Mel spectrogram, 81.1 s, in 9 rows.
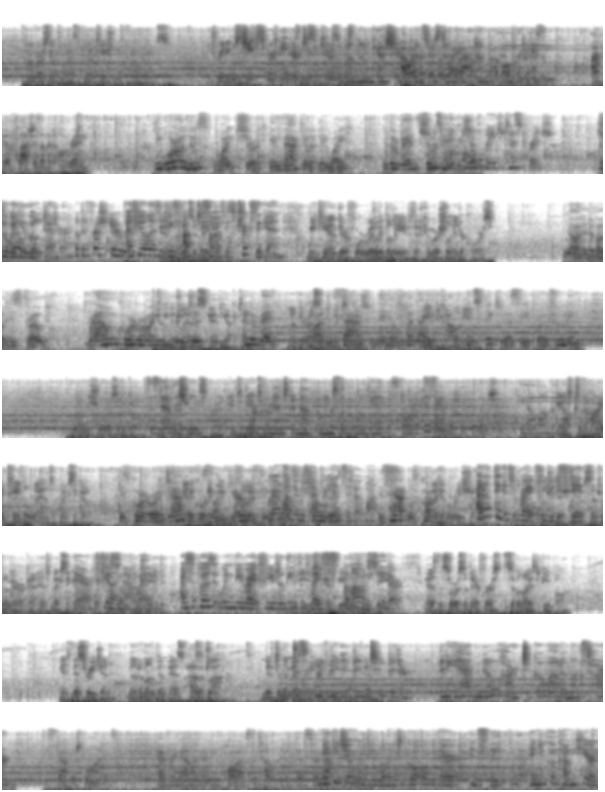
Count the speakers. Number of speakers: six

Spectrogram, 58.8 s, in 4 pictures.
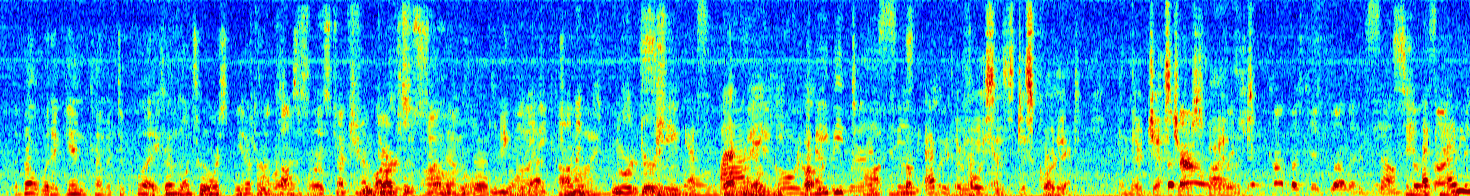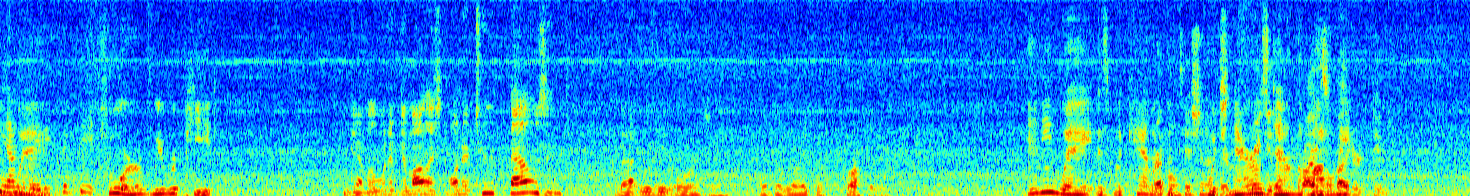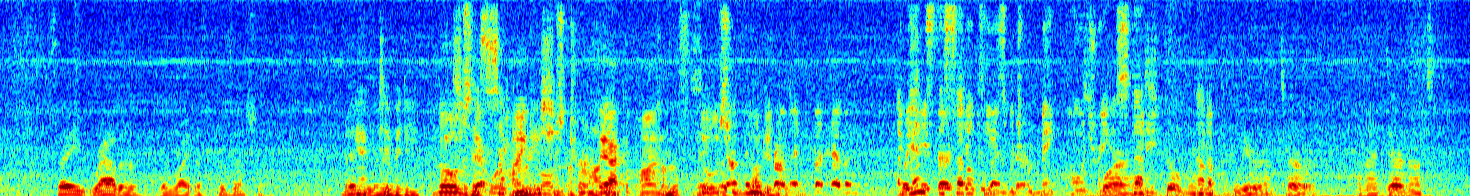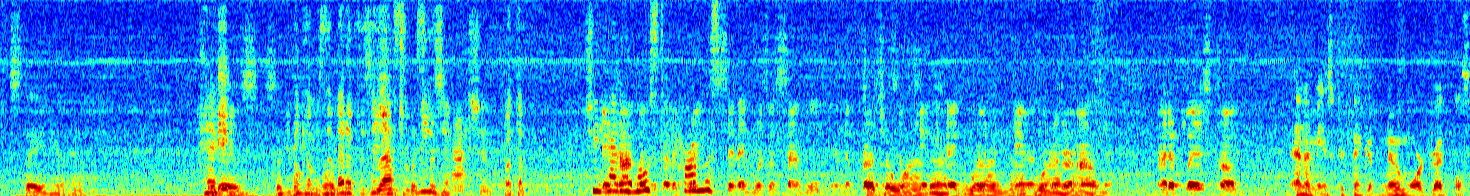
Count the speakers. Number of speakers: ten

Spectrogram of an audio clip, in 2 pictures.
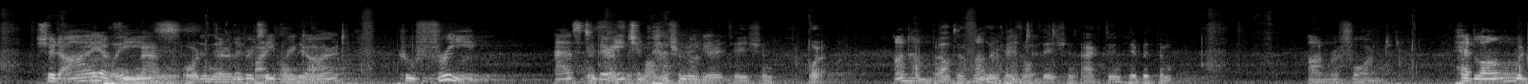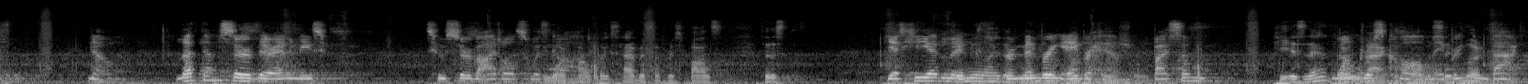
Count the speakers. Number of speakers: two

